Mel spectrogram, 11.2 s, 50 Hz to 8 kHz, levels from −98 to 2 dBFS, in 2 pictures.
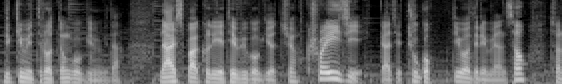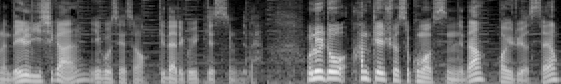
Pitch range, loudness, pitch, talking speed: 95-150 Hz, -22 LUFS, 110 Hz, 410 characters per minute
